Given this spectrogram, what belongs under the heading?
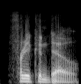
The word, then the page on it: fricandeau: American English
